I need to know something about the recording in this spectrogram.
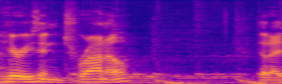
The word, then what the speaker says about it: Toronto: He's in Toronto. Did I say that right? The T is silent. The second T is silent. Is the first O silent? Because I've heard it pronounced Toronto. Like Tron O.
